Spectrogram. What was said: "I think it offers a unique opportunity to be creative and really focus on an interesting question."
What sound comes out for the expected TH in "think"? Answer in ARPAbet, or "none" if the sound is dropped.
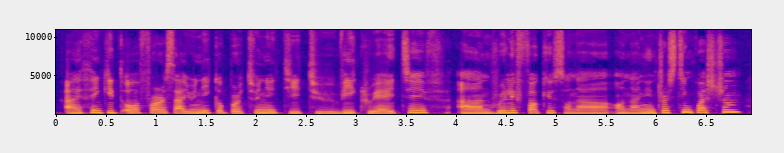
TH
